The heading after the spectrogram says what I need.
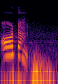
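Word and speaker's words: autumn: है उसमें a letter जो है वो उसे साइलेंट करना है तो क्या हो जाएगा ऑटम उसी तरीके से कॉलम क्या इसको को क्या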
